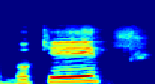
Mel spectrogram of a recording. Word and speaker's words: bokeh: Voilà, ça se prononce bqué.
